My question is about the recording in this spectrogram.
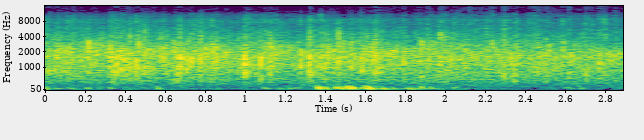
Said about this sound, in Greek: Καλησπέρα και καλώς σας βρίσκουμε στην υπέροχη The Max, των Village Cinema, στο The Mall Athens, που αλήθεια τη γεμίσαμε. Μπράβο σας! Τώρα το χειροκρότημα στους εαυτούς σας.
